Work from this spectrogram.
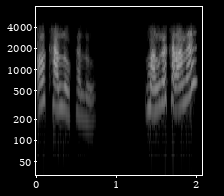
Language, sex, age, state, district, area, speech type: Assamese, female, 45-60, Assam, Lakhimpur, rural, conversation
